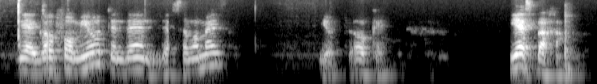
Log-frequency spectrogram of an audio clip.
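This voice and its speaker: A man speaks at a fairly high pitch with lively intonation and a somewhat breathy voice. Long, frequent pauses break up his speech. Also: moderate pace. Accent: Israeli. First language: Hebrew. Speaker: online workshop host. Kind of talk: live online workshop hosting. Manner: halting, many fillers.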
